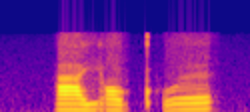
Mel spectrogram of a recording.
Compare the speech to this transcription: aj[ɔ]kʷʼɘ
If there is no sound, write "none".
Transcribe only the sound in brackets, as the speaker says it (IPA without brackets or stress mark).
ɔ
